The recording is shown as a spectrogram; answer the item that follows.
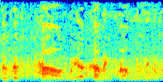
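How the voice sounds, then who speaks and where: An actor playing a genteel, inquisitive young judge of bygone America, formal and literary, in an old-time radio drama. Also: male voice, sits low, huge pitch swings, a little fast. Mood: curious, puzzled. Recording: noisy vintage radio broadcast.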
